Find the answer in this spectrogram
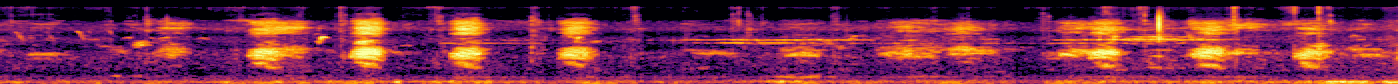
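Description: Crows cawing: a run of five harsh caws in the first half, then a few more near the end.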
